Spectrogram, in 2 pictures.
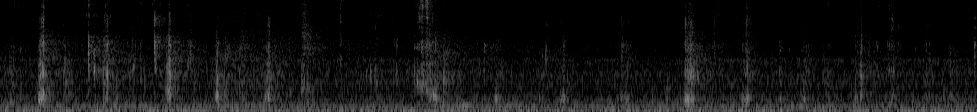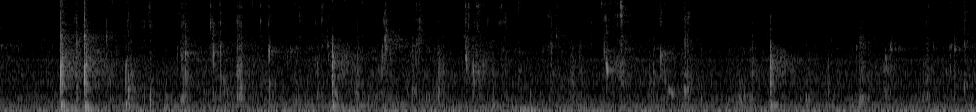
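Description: A man chewing a mouthful of sushi: soft, irregular mouth clicks and smacks, with the loudest cluster about halfway through.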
